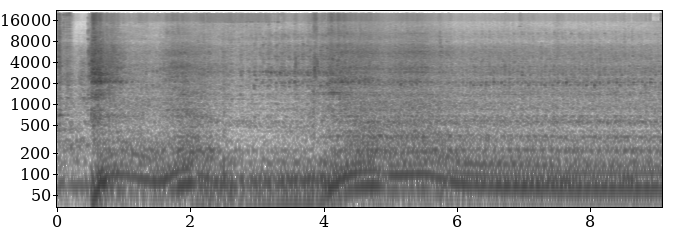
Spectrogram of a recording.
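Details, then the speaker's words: 1969 Cadillac DeVille convertible, rebuilt 472 V8 with 4bbl carb, automatic, new exhaust and mufflers, new cap, rotor and wires: catches quickly, rises briefly, then holds a smooth, deep, even idle with no misses or knocks; manifolds quiet, no leaks. "Sounds great. There she is. Runs nice, huh? 172 cubic inch. Big boy. GM power."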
